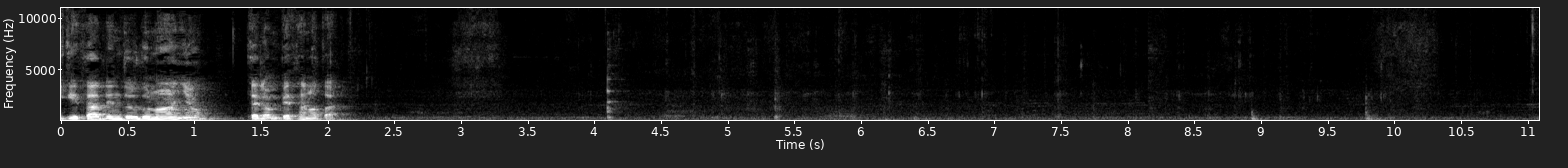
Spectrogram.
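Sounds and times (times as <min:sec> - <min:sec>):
steady low hum: 0:00.0 - 0:11.0
quiet chewing: 0:02.2 - 0:11.0.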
